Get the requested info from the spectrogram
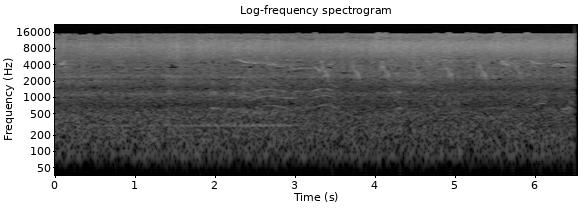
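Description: Steady low rumble of a train running away down the line, with small birds chirping faintly over it.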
